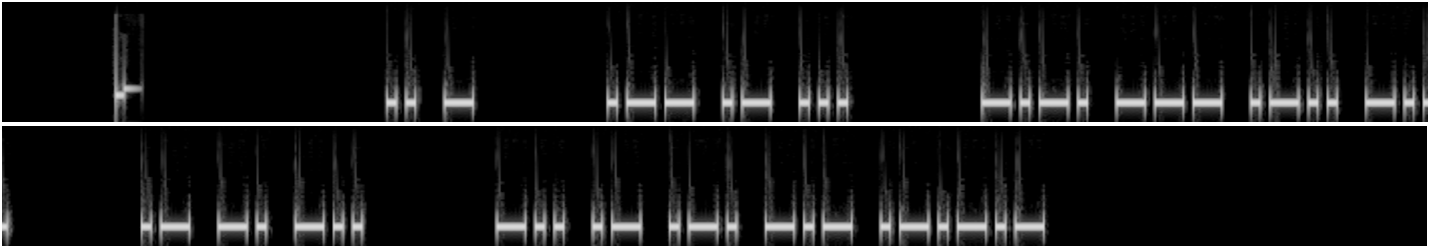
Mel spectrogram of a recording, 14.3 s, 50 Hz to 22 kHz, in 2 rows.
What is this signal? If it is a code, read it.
Morse code, heard as a keyed tone, about 25 wpm, 700 Hz. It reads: IT WAS COLD AND DARK.
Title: 2x Word-Spacing - Sentences from Top 500 Words - 25wpm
